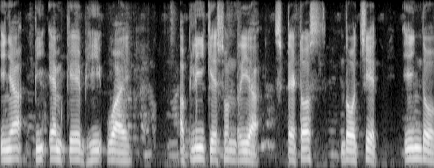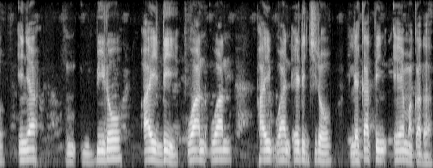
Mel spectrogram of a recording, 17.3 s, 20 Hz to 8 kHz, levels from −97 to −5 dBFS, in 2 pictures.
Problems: continuous background conversations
